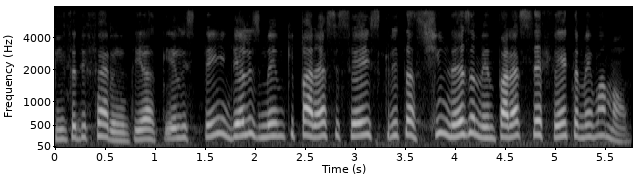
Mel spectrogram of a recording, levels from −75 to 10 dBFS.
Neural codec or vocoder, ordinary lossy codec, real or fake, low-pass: codec, 16 kHz, 2 kbps, FunCodec, trained on Chinese and English, 25 frames a second; none; fake; 7.2 kHz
